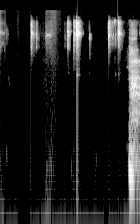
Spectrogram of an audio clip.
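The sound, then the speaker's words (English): A pen clicks repeatedly in quick, irregular bursts of small, sharp snaps, fairly quiet, ending with a short louder rustling noise. “Are you clicking a pen while you talk?”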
